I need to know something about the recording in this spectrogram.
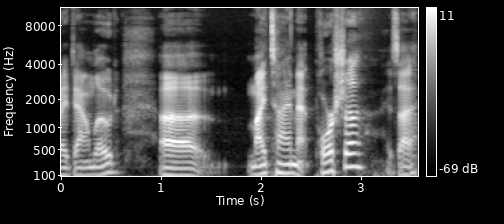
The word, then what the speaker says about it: Portia: My Time at Portia, is that how you say it?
